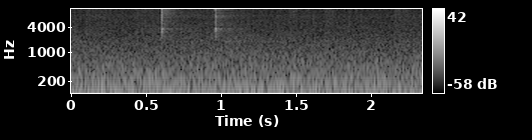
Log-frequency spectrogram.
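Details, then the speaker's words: Kossel Delta 3D printer bed probe, brass terminal modified so the spring no longer snags: probe pushed up gently and released gives two crisp clicks about a third of a second apart, the healthy double click; a missing click means intermittent probing. "just slightly push the probe up and just gently Let It Go and if you don't hear that double click"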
